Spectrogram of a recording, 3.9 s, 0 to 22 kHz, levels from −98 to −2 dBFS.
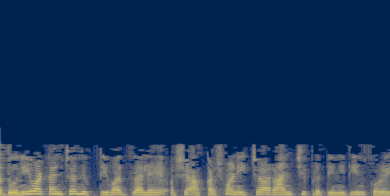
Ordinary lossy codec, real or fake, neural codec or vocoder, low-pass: MP3, 24 kbps; real; none; 7.2 kHz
